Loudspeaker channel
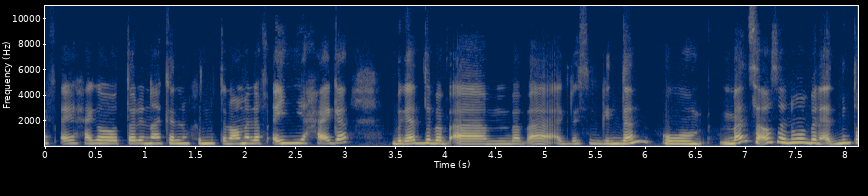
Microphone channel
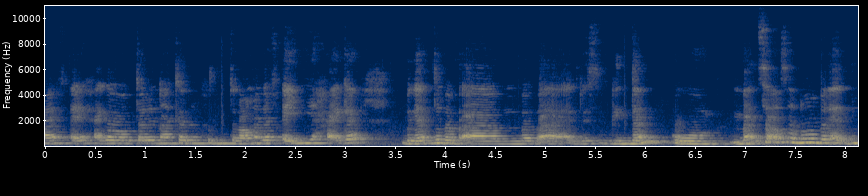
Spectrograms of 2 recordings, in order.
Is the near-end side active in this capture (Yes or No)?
No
